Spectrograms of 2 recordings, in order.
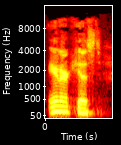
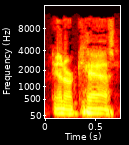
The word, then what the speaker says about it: Anarchast: He also founded what is arguably the world's most popular anarcho-capitalist podcast, Anarchist, in 2012. Anarchast, dude. Say it right.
